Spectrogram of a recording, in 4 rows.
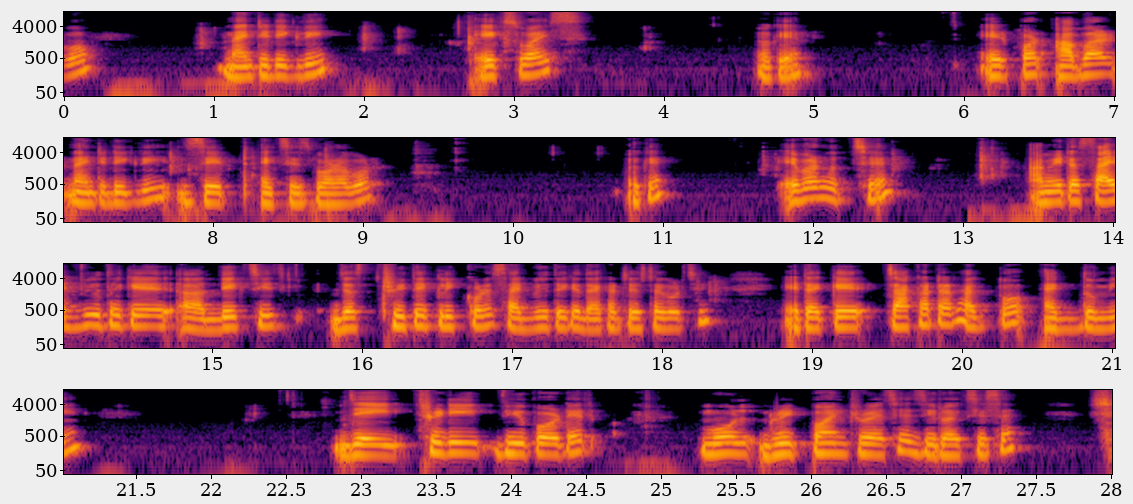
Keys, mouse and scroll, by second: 1.1 r, 9.8-11.3 middle drag, 11.3 scroll up 2, 11.9 KP_1, 14.7 shift+middle click, 15.4 scroll up 1, 17.4 shift+middle click, 18.3 g, 21.6 scroll, 22.3 scroll up 2, 23.3 shift+middle click, 23.9 scroll down 6, 26.9 scroll up 1.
